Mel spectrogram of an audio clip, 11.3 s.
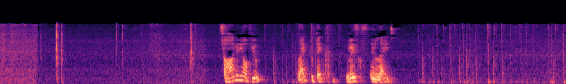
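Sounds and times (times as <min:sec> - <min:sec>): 
computer keyboard typing a reply in an online chat box: 0:01.1 - 0:01.3, 0:05.3 - 0:06.9, 0:08.4 - 0:11.3
low hiss: 0:03.0 - 0:05.4, 0:06.0 - 0:08.3
speech: 0:04.4 - 0:05.4, 0:06.0 - 0:08.0.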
